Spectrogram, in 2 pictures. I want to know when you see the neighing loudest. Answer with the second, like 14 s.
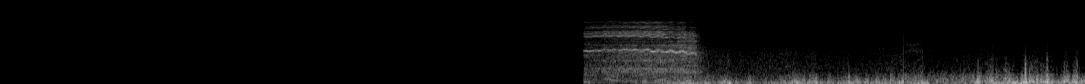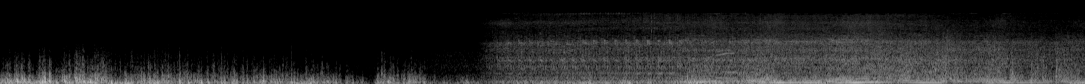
7 s.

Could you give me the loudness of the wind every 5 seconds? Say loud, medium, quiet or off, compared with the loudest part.
off, medium, loud, medium, medium.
